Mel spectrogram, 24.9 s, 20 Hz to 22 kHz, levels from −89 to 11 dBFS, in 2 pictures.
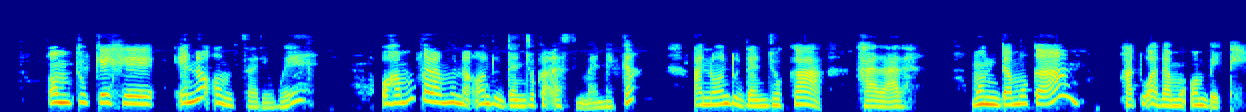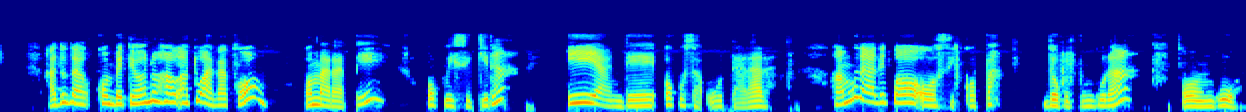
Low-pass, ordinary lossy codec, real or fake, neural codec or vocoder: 7.2 kHz; MP3, 64 kbps; real; none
